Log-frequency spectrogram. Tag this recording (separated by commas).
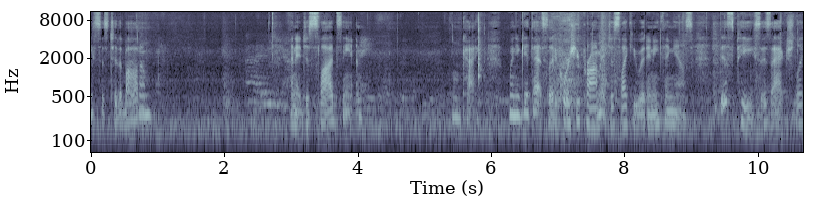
Speech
